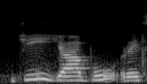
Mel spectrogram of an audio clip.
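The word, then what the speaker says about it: Guillain-Barré: joint pain it also triggers a syndrome called G Yabu ray syndrome it's pronounced as GE Abu Ray's syndrome so it with the Zika virus this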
